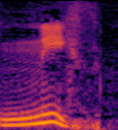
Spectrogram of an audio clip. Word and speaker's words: Neath: And also, Dominic, why can't you pronounce it? It's Neath.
